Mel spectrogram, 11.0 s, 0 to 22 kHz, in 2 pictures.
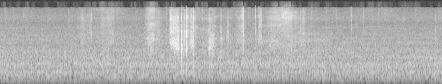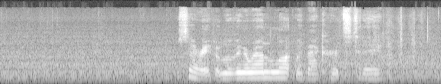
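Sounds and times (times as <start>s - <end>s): room hum: 0.0s - 11.0s
paper rustling: 1.0s - 3.9s, 10.2s - 11.0s.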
